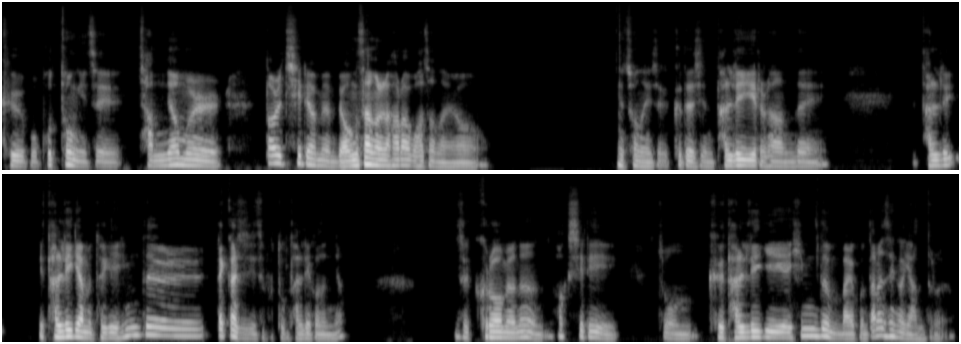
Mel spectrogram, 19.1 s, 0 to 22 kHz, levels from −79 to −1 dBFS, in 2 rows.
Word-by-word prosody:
그 120 Hz, -2 st, -1 dB
뭐 110 Hz, -, -7 dB
보통 140 Hz, -2 st, 0 dB
이제 105 Hz, -1 st, -6 dB, 0.2 s
잡념을 125 Hz, -2 st, +2 dB, 0.4 s
떨치려면 155 Hz, -10 st, +2 dB
명상을 130 Hz, +3 st, +7 dB
하라고 135 Hz, -3 st, +2 dB
하잖아요. 100 Hz, +1 st, -5 dB, 1.3 s
근데 -, -, -2 dB
저는 110 Hz, -4 st, -2 dB
이제 100 Hz, -, -8 dB
그 -, -, -6 dB
대신 110 Hz, -3 st, -3 dB
달리기를 130 Hz, -1 st, +3 dB
하는데 110 Hz, +3 st, -4 dB, 0.9 s
달리 130 Hz, +4 st, -1 dB, 0.4 s
이 140 Hz, -, -3 dB
달리기 145 Hz, +2 st, +5 dB
하면 125 Hz, -4 st, +5 dB
되게 120 Hz, +2 st, -1 dB
힘들 170 Hz, -1 st, 0 dB
때까지 155 Hz, -8 st, +3 dB
계속 105 Hz, -2 st, -10 dB
보통 115 Hz, -, -12 dB
달리거든요. 105 Hz, +2 st, -5 dB, 1.1 s
이제 140 Hz, -4 st, -6 dB
그러면은 130 Hz, -4 st, +2 dB
확실히 135 Hz, -9 st, -4 dB, 0.4 s
좀 105 Hz, -3 st, -7 dB
그 125 Hz, -, -1 dB
달리기의 130 Hz, -1 st, +2 dB
힘듦 165 Hz, -1 st, +1 dB
말곤 105 Hz, 0 st, -3 dB
다른 175 Hz, -, 0 dB
생각이 135 Hz, -9 st, -1 dB
안 90 Hz, -2 st, -6 dB
들어요. -, -, -14 dB
125 Hz, 285 characters per minute, -24 LUFS, 110-145 Hz, 1.3 s, 명상을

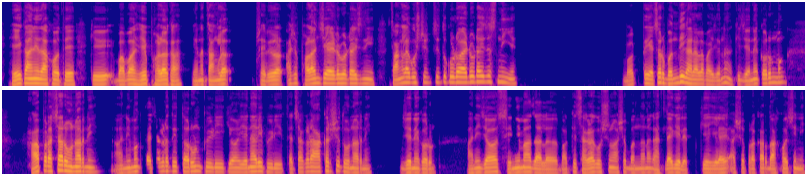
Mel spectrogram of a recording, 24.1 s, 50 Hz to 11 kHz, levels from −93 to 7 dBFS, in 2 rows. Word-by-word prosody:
हे 115 Hz, +5 st, +5 dB
का 140 Hz, 0 st, +6 dB
नाही 135 Hz, 0 st, +6 dB
दाखवत 120 Hz, -2 st, +3 dB
आहे, 115 Hz, 0 st, +5 dB, 0.3 s
की 120 Hz, +1 st, +1 dB
बाबा 120 Hz, +2 st, +4 dB
हे 125 Hz, +2 st, +4 dB
फळं 115 Hz, +2 st, +6 dB
खा. 100 Hz, -, +3 dB, 0.2 s
ह्यांना 105 Hz, +2 st, -4 dB
चांगलं 115 Hz, +3 st, +3 dB, 0.5 s
शरीरावर 115 Hz, +2 st, +2 dB
अशा 125 Hz, +3 st, -5 dB
फळांची 135 Hz, +4 st, +3 dB
ॲडव्हरटाईज 135 Hz, -1 st, +3 dB
नाही. 130 Hz, -2 st, -3 dB, 0.3 s
चांगल्या 140 Hz, +7 st, +1 dB
गोष्टींची 160 Hz, +1 st, -7 dB
तर 165 Hz, +2 st, -6 dB
कुठं 165 Hz, 0 st, +2 dB
ॲडव्हरटाईजच 175 Hz, +1 st, +2 dB
नाही 165 Hz, -5 st, -4 dB
आहे. 130 Hz, -, -6 dB, 1.7 s
मग 110 Hz, +3 st, -4 dB
ते 135 Hz, -, +2 dB
याच्यावर 145 Hz, +5 st, +3 dB
बंदी 140 Hz, +8 st, +3 dB
घालायला 125 Hz, -4 st, +2 dB
पाहिजे 110 Hz, -2 st, -3 dB
ना, 150 Hz, 0 st, -5 dB
की 120 Hz, -, -6 dB
जेणेकरून 130 Hz, +8 st, -2 dB
मग 160 Hz, +1 st, -6 dB, 0.8 s
हा 135 Hz, -, +6 dB
प्रचार 150 Hz, +3 st, +4 dB
होणार 135 Hz, -2 st, +5 dB
नाही 120 Hz, -2 st, -3 dB, 0.3 s
आणि 110 Hz, +4 st, -3 dB
मग 135 Hz, +2 st, -1 dB
त्याच्याकडे 135 Hz, +4 st, -3 dB
ती 145 Hz, -, -1 dB
तरुण 135 Hz, +3 st, +2 dB
पिढी 125 Hz, -2 st, -2 dB
किंवा 120 Hz, 0 st, 0 dB
येणारी 130 Hz, +4 st, +2 dB
पिढी 115 Hz, -2 st, -3 dB
त्याच्याकडे 120 Hz, +5 st, -3 dB
आकर्षित 130 Hz, +1 st, -1 dB
होणार 115 Hz, -2 st, -1 dB
नाही 100 Hz, 0 st, -7 dB, 0.5 s
जेणेकरून 105 Hz, -1 st, 0 dB, 0.5 s
आणि 110 Hz, +4 st, -3 dB
जेव्हा 120 Hz, +2 st, +3 dB
सिनेमा 120 Hz, +5 st, -1 dB
झालं, 100 Hz, -3 st, 0 dB
बाकी 95 Hz, +6 st, -8 dB
सगळ्या 105 Hz, +1 st, 0 dB
गोष्टींवर 120 Hz, +1 st, -4 dB
अशा 115 Hz, +1 st, -6 dB
बंधनं 105 Hz, +2 st, -5 dB
घातल्या 100 Hz, +3 st, -1 dB
गेले 110 Hz, -4 st, +1 dB
आहेत, 90 Hz, -, -9 dB, 0.2 s
की 110 Hz, -, -4 dB
हे 105 Hz, +1 st, +2 dB
असे -, -, -8 dB
प्रकार 110 Hz, +1 st, -3 dB
दाखवायचे 100 Hz, +1 st, -3 dB
नाही. 100 Hz, -1 st, -6 dB
120 Hz, 175 wpm, -23 LUFS, 110-135 Hz, 1.7 s, का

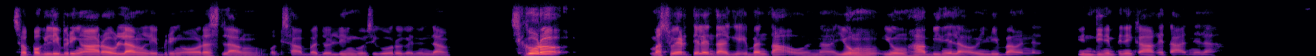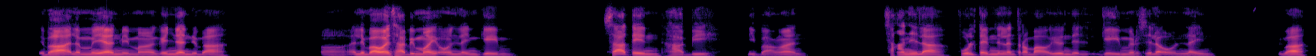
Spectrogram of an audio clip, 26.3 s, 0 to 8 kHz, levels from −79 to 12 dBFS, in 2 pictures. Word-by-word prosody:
So -, -, -2 dB
pag 130 Hz, -1 st, 0 dB
libreng 130 Hz, 0 st, 0 dB
araw 115 Hz, +2 st, +3 dB
lang, 120 Hz, -3 st, +4 dB
libreng 110 Hz, 0 st, -8 dB
oras 105 Hz, +4 st, -3 dB
lang, 100 Hz, -1 st, -5 dB
'pag -, -, -16 dB
Sabado 90 Hz, +1 st, -8 dB
Linggo 105 Hz, 0 st, -10 dB
siguro 100 Hz, +2 st, -8 dB
ganun 90 Hz, +2 st, -12 dB
lang. 95 Hz, -2 st, -5 dB, 0.6 s
Siguro 220 Hz, +3 st, +9 dB, 0.9 s
mas -, -, 0 dB
swerte 190 Hz, -1 st, +2 dB
lang 185 Hz, -1 st, +2 dB
talaga 165 Hz, -3 st, +1 dB
yung 150 Hz, -, -9 dB
ibang 145 Hz, 0 st, 0 dB
tao 110 Hz, -1 st, -4 dB, 0.2 s
na 105 Hz, -1 st, -12 dB
'yong 140 Hz, -1 st, -4 dB
yung 150 Hz, -4 st, -2 dB
hobby 150 Hz, +3 st, -2 dB
nila 135 Hz, -8 st, -3 dB
o 110 Hz, -, -8 dB
'yong 120 Hz, 0 st, -10 dB
libangan 110 Hz, -2 st, -6 dB
nila, 95 Hz, -, -18 dB, 0.4 s
'yun 135 Hz, +2 st, -6 dB
din 145 Hz, +2 st, -4 dB
yung 140 Hz, -, -14 dB
pinagkakakitaan 120 Hz, -4 st, -5 dB
nila. 110 Hz, -, -11 dB, 1.4 s
'Di -, -, -9 dB
ba, -, -, +7 dB
alam 110 Hz, -1 st, -2 dB
mo 115 Hz, -, -4 dB
'yan, 140 Hz, -2 st, +7 dB
may 110 Hz, -2 st, -5 dB
mga 105 Hz, 0 st, -3 dB
ganyan, 125 Hz, +3 st, +2 dB
'di 110 Hz, -, -5 dB
ba? 110 Hz, +3 st, -1 dB, 1.0 s
Oh, 90 Hz, -1 st, -15 dB
halimbawa 125 Hz, +8 st, +7 dB
yung 140 Hz, -, -3 dB
sabi 130 Hz, -, +2 dB
mo 150 Hz, +2 st, +4 dB
'yong 140 Hz, -6 st, 0 dB
online 115 Hz, 0 st, -6 dB
game. 110 Hz, -4 st, -3 dB, 1.0 s
Sa'tin 135 Hz, -3 st, +3 dB
hobby, 105 Hz, +3 st, -5 dB, 0.4 s
libangan, 95 Hz, 0 st, -6 dB, 0.7 s
sa -, -, -11 dB
kanila 140 Hz, -6 st, +1 dB, 0.2 s
full-time 135 Hz, -2 st, -1 dB
nilang 125 Hz, -1 st, -2 dB
trabaho 115 Hz, -2 st, -3 dB
'yon 135 Hz, -3 st, -3 dB
dahil 110 Hz, +2 st, -8 dB
gamer 110 Hz, -2 st, -6 dB
sila 115 Hz, -2 st, -2 dB
online, 95 Hz, -1 st, -8 dB, 0.6 s
di -, -, -17 dB
ba? 115 Hz, +1 st, +5 dB
115 Hz, 155 wpm, -23 LUFS, 105-135 Hz, 1.4 s, Siguro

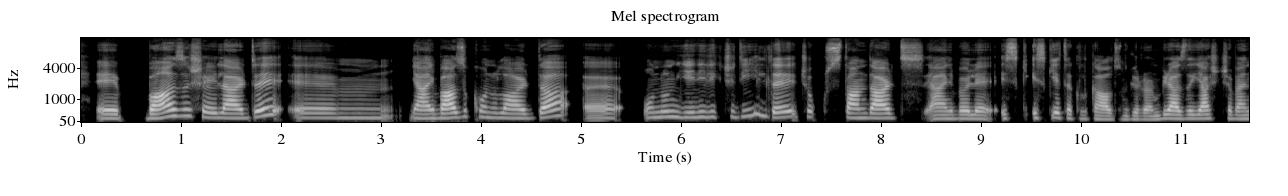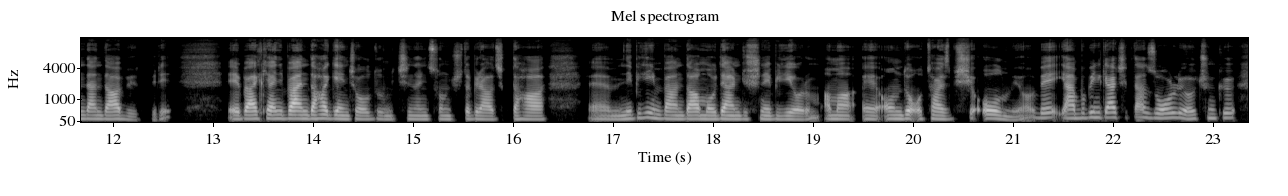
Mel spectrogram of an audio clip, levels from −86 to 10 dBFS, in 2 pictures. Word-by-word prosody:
eee, 180 Hz, -1 st, +5 dB, 0.3 s
bazı 275 Hz, +10 st, +7 dB
şeylerde, 205 Hz, -1 st, +3 dB, 0.3 s
emm, 200 Hz, -3 st, -6 dB, 0.3 s
yani 185 Hz, 0 st, +2 dB
bazı 205 Hz, +5 st, +7 dB
konularda, 210 Hz, 0 st, +1 dB, 0.2 s
eee, 100 Hz, -1 st, -2 dB, 0.2 s
onun 235 Hz, +4 st, -4 dB
yenilikçi 235 Hz, +1 st, -6 dB
değil 285 Hz, +3 st, -7 dB
de 225 Hz, +3 st, +2 dB
çok -, -, -6 dB
standart 200 Hz, -1 st, +4 dB, 0.2 s
yani 165 Hz, 0 st, -1 dB
böyle 165 Hz, -1 st, 0 dB
eski -, -, 0 dB
eskiye 205 Hz, +1 st, -1 dB
takılı 165 Hz, -5 st, -6 dB
kaldığını 140 Hz, -2 st, -1 dB
görüyorum. 140 Hz, 0 st, -4 dB
Biraz 170 Hz, -2 st, +4 dB
da 170 Hz, -, -2 dB
yaşça 175 Hz, 0 st, 0 dB
benden 160 Hz, -1 st, -3 dB
daha 155 Hz, -1 st, +1 dB
büyük 130 Hz, -3 st, -19 dB
biri. -, -, -13 dB, 0.6 s
Eee, 155 Hz, -, -2 dB
belki, 165 Hz, +1 st, +4 dB
hani, 170 Hz, 0 st, 0 dB
ben 165 Hz, -1 st, +6 dB
daha 175 Hz, 0 st, +3 dB
genç 160 Hz, -2 st, -2 dB
olduğum 150 Hz, 0 st, -6 dB
için, 150 Hz, +1 st, -9 dB
hani, 145 Hz, 0 st, -8 dB
sonuçta 150 Hz, 0 st, -6 dB
birazcık 145 Hz, -1 st, -4 dB
daha, 145 Hz, -1 st, -1 dB, 0.4 s
emm, 75 Hz, -, -8 dB
ne 165 Hz, +1 st, -5 dB
bileyim 200 Hz, -4 st, -7 dB
ben 155 Hz, -2 st, -2 dB
daha 155 Hz, 0 st, +4 dB
modern 150 Hz, 0 st, 0 dB
düşünebiliyorum. 145 Hz, -, -4 dB
Ama, 155 Hz, -1 st, -3 dB
eee, 155 Hz, -1 st, -4 dB
onda 160 Hz, +1 st, -1 dB
o -, -, -4 dB
tarz 155 Hz, -2 st, -3 dB
bir -, -, -11 dB
şey -, -, -3 dB
olmuyor 155 Hz, -2 st, -1 dB
ve, 205 Hz, +2 st, -3 dB
ya, 190 Hz, +1 st, 0 dB
bu 200 Hz, -, -11 dB
beni 220 Hz, 0 st, -5 dB
gerçekten 220 Hz, -1 st, -2 dB
zorluyor. 195 Hz, -3 st, -3 dB
Çünkü, 195 Hz, +1 st, -8 dB
170 Hz, 160 wpm, -22 LUFS, 155-205 Hz, 0.6 s, bazı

